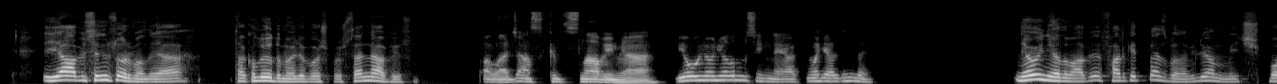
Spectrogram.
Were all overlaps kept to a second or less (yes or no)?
yes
